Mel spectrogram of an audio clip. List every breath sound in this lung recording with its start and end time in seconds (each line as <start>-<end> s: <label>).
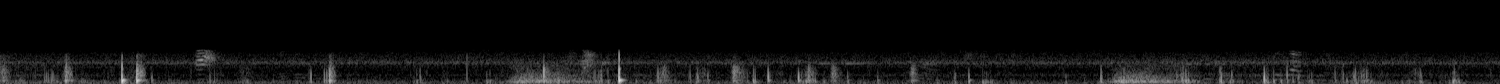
5.00-6.10 s: inhalation
10.93-12.03 s: inhalation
